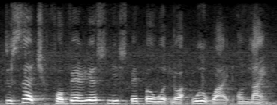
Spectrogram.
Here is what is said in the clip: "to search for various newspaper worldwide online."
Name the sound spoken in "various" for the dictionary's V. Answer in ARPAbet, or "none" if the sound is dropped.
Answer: V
